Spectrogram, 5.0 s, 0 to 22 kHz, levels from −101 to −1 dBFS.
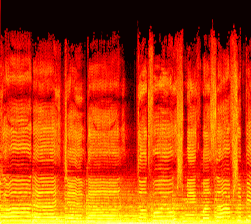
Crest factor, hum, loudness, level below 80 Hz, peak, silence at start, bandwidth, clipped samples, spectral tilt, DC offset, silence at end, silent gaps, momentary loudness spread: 12 dB; none; -14 LUFS; -26 dBFS; -2 dBFS; 0 s; 17.5 kHz; under 0.1%; -5.5 dB/octave; under 0.1%; 0 s; none; 3 LU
